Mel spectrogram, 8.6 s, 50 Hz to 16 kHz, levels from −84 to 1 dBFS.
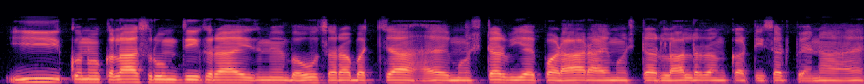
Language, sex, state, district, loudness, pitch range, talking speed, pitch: Hindi, male, Bihar, Bhagalpur, -19 LUFS, 110-125 Hz, 175 wpm, 115 Hz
